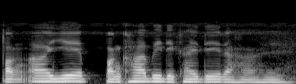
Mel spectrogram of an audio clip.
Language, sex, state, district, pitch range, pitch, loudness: Hindi, male, Arunachal Pradesh, Lower Dibang Valley, 115-135 Hz, 125 Hz, -13 LUFS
